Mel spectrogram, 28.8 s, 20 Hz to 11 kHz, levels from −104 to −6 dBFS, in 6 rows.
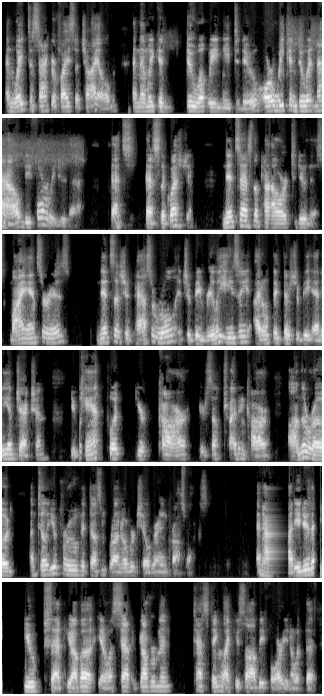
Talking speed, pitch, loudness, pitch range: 220 wpm, 130 Hz, -23 LUFS, 115-145 Hz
